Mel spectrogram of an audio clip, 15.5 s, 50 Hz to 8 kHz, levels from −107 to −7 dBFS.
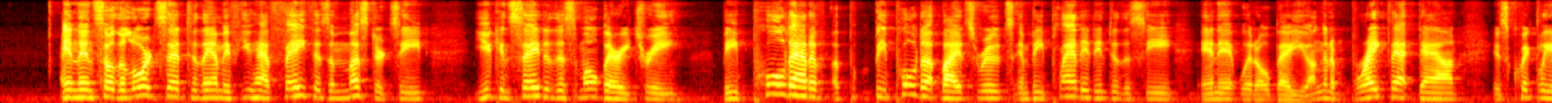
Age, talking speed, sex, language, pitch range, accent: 50-69, 190 wpm, male, English, 135-195 Hz, American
